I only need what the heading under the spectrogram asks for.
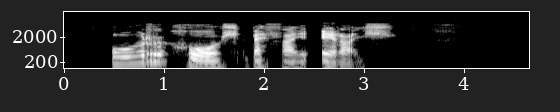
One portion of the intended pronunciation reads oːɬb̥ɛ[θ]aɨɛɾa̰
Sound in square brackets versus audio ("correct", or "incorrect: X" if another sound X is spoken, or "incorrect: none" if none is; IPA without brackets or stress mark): correct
